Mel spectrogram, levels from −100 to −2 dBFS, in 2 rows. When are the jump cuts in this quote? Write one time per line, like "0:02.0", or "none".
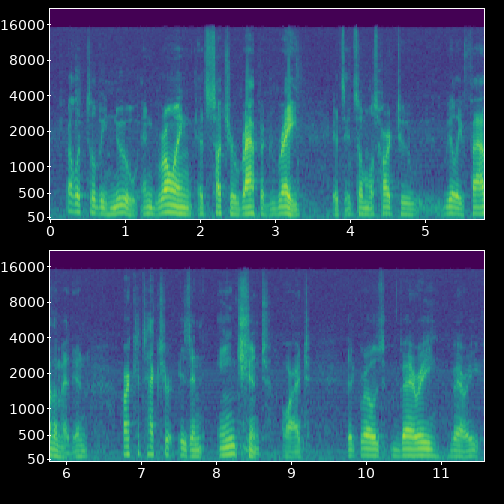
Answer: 0:07.0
